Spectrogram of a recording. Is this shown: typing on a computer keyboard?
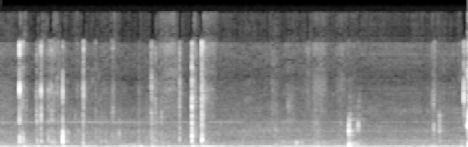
yes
